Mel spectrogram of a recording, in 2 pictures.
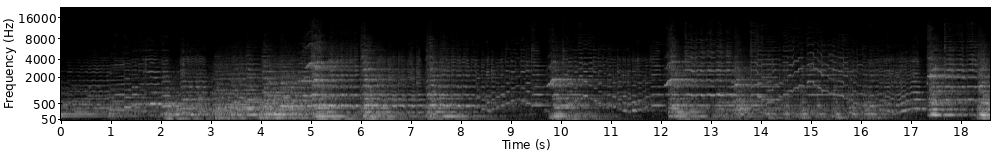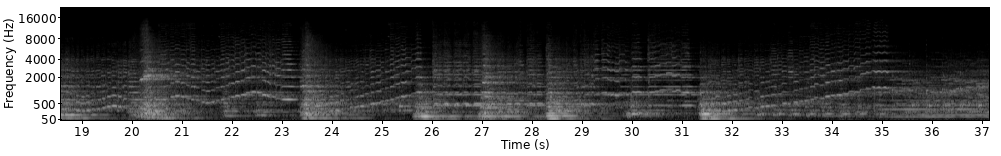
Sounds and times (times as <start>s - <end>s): Violin, fiddle: 0.0s - 37.1s.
